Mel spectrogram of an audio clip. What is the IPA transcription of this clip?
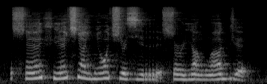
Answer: ɬɛ̃ fʲɛ̃ ɕãʎɔ̃ɕə˞zʲe rḛɬə˞ jãɡʷãbʲɛ

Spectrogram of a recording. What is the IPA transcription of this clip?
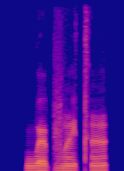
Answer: wœpvə̃ɪ̯tʰə̃

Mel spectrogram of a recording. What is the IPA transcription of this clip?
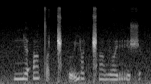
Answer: ɲəʔõ tˤṵǁʰṵjɔ ǁɔ̃vorʲʊʃ

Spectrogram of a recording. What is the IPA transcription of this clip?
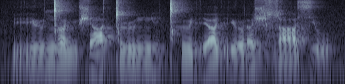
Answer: rʲɨŋ͡ǀɐnʲʃa ǀʉɲiǀʰɨrʲa rʲɵɾɐʒ ɮasʲu

